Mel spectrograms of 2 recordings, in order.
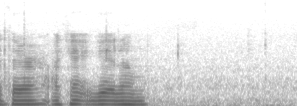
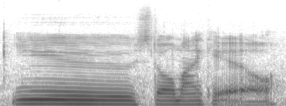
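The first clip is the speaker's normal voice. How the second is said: normal talking voice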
